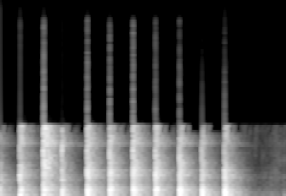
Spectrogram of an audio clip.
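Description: Hammer tapping an electrical connector into place through a block of wood, about ten sharp, loud, evenly paced knocks close up, each with a short decay, then quiet.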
